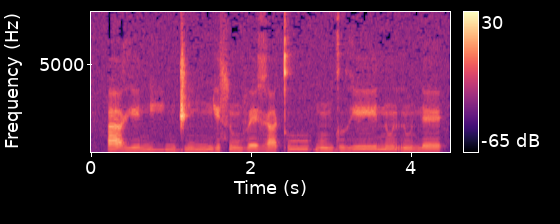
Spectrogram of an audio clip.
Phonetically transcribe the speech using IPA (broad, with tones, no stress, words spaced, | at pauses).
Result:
a˦˨ɣe˨niː˨ŋ d͡ʒĩ˨ŋɲɪ˦sũ˨vɛ˨ ɣa˨kʼuː˦ ɡʷũ˨ɡʊ˨ɣeː˦ nũ˦rũ˨ nɛ˦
